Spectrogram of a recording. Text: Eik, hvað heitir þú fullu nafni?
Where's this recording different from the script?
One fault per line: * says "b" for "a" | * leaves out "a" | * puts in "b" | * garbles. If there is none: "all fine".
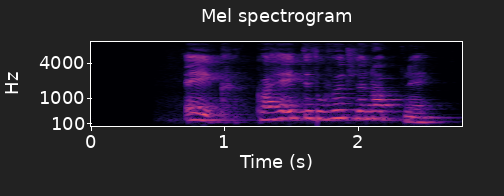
all fine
